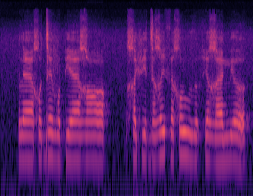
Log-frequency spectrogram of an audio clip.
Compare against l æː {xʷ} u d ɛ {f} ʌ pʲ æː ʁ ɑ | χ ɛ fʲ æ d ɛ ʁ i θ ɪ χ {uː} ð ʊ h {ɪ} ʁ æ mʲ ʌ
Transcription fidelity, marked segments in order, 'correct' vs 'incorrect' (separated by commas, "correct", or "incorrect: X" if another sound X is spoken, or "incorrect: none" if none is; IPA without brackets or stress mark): incorrect: χ, incorrect: v, correct, correct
